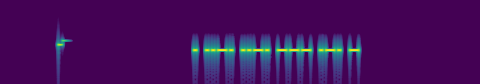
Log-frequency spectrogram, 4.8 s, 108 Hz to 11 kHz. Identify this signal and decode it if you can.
Morse code, heard as a keyed tone, about 40 wpm, 700 Hz. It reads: EFFORT
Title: Top 1001-1250 Words 40wpm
